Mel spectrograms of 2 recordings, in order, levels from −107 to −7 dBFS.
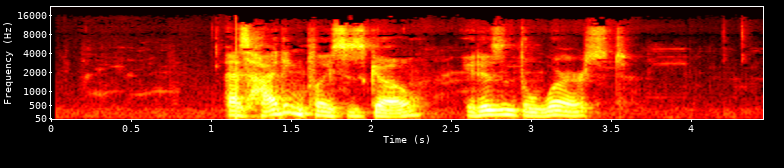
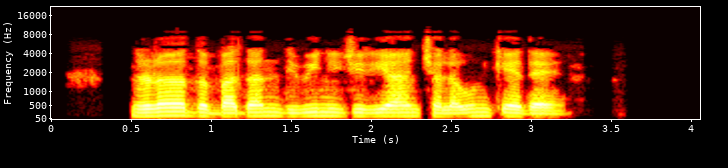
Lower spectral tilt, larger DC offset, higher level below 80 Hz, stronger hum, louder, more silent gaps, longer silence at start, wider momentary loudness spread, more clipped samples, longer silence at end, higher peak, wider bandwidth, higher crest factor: about the same, -5 dB/octave vs -6 dB/octave; neither; first, -52 dBFS vs -64 dBFS; neither; about the same, -16 LUFS vs -16 LUFS; neither; first, 1.1 s vs 0.5 s; first, 13 LU vs 8 LU; neither; about the same, 0.9 s vs 0.85 s; about the same, 0 dBFS vs 0 dBFS; first, 14 kHz vs 7.6 kHz; about the same, 18 dB vs 16 dB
